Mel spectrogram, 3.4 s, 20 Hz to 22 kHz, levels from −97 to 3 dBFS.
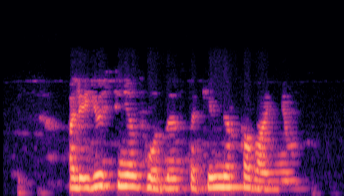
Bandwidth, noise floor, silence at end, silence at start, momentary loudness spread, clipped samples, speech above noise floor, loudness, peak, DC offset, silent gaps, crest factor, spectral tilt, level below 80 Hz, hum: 4.4 kHz; -44 dBFS; 0.5 s; 0.2 s; 9 LU; under 0.1%; 30 dB; -15 LUFS; -2 dBFS; under 0.1%; none; 14 dB; -11 dB/octave; -60 dBFS; none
